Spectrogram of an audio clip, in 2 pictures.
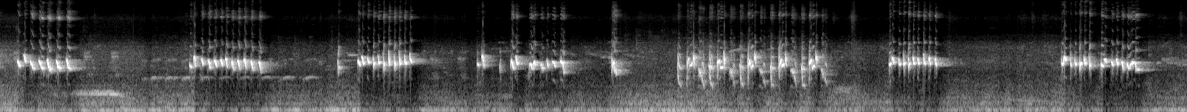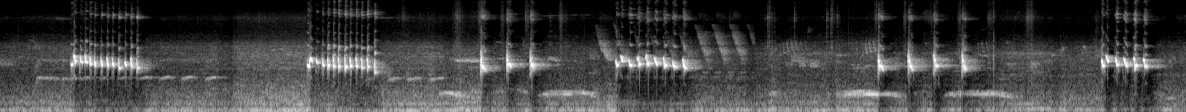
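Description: Yellow-vented bulbul singing: loud, short chattering phrases repeated about every two seconds, some with rapid trills, mixed with a few brief level whistled notes.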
